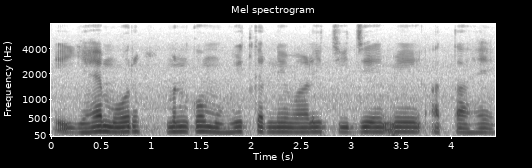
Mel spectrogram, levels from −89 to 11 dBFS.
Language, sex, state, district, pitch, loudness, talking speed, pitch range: Hindi, male, Haryana, Charkhi Dadri, 125 Hz, -17 LUFS, 150 wpm, 120-125 Hz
